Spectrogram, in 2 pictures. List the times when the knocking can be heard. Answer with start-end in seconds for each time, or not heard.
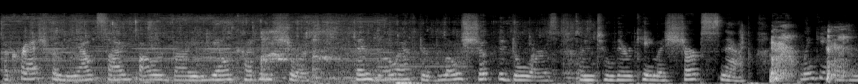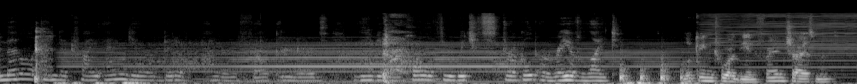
14.8-15.4.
